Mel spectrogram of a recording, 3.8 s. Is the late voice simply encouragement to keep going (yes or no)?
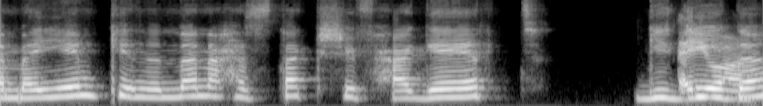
no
